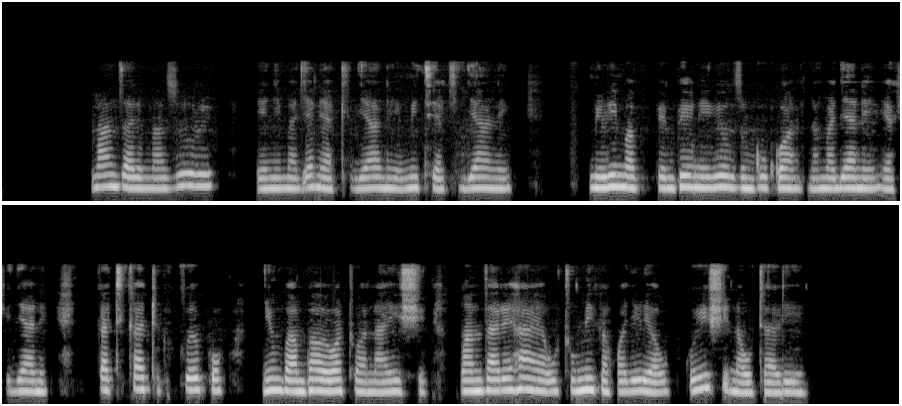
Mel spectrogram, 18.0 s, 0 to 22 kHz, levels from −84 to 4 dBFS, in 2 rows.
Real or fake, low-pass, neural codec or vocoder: real; 7.2 kHz; none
